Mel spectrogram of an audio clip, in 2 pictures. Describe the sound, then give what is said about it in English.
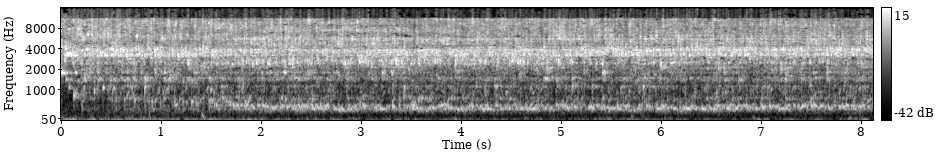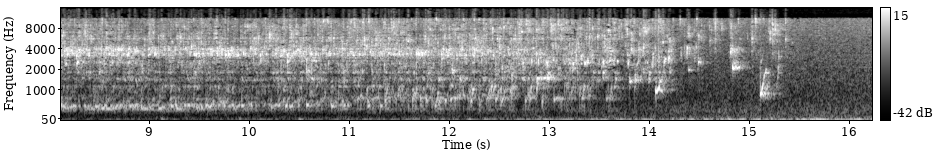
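Steady running water, played as special effects for the film Avatar: The Way of the Water, pours and splashes continuously, fairly loud, with a few distinct drips near the end as the flow thins out. No one speaks. “This is special effects for Avatar. Right. The Way of the Water.”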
